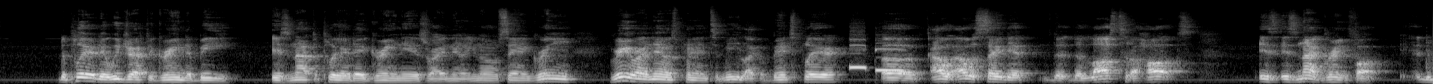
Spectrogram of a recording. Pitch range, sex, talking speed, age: 110-125 Hz, male, 220 wpm, 20-39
